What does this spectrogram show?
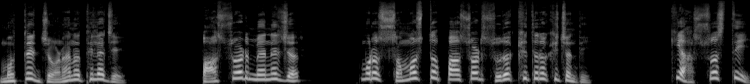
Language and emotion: Odia, surprised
